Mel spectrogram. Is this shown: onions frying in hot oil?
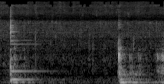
yes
